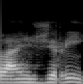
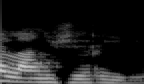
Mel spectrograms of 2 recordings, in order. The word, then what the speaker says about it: Lingerie: memang kalau ini gue sekarang melihat Buka, namanya Buka Lingerie kan, Iya, bacanya lingerie, lingerie. lingerie, heeh.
